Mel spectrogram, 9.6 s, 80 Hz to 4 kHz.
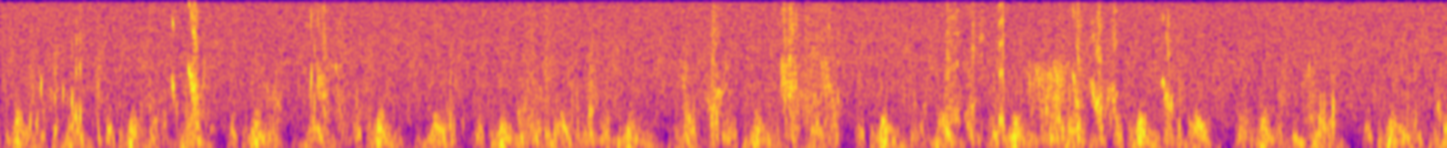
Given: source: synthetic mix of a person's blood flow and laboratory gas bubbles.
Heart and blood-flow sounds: Doppler ultrasound of blood flow; precordium
0.17-0.57 s: bubbles
0.62-0.76 s: bubbles
0.91-1.44 s: bubbles
1.74-1.91 s: bubbles
2.04-2.43 s: bubbles
2.96-3.12 s: bubbles
3.42-4.12 s: bubbles
4.49-4.89 s: bubbles
5.09-5.60 s: bubbles
6.05-6.21 s: bubbles
6.27-6.72 s: bubbles
6.82-7.49 s: bubbles
7.72-7.97 s: bubbles
8.27-8.35 s: bubbles
8.50-8.93 s: bubbles
9.33-9.65 s: bubbles
From the record:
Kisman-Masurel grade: 242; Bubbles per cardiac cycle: several, 3 to 8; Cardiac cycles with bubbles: 100%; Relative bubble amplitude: moderate (0.250 to 0.450); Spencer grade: 3 (all of the cardiac periods contain showers or single bubble signals, but not dominating or overriding the cardiac motion signals); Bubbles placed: only in the low amplitude regions of the cardiac cycle

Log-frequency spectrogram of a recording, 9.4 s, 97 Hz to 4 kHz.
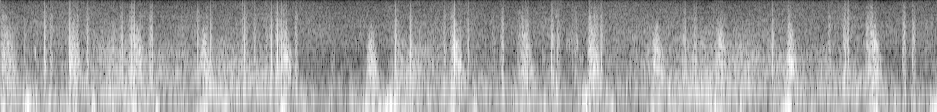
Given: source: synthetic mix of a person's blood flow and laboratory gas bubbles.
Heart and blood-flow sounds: Doppler ultrasound of blood flow; subclavian vein
0.32-0.39 s: bubbles
1.76-1.79 s: bubbles
2.20-2.24 s: bubbles
5.37-5.83 s: bubbles
6.28-6.38 s: bubbles
6.68-6.71 s: bubbles
7.11-7.17 s: bubbles
From the record:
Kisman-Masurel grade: 121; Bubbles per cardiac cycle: 1 to 2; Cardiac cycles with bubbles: 10 to 50%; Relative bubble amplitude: barely perceptible (0.100 to 0.250); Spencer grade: 2 (many but less than half of the cardiac periods contain bubble signals, singularly or in groups); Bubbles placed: anywhere in the cardiac cycle

